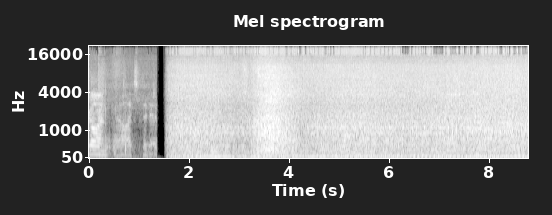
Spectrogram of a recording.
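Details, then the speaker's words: 1985 Porsche 928S V8 idling rough after warranty fuel pump replacement, following new plugs and wires; uneven, lumpy idle with no clear knock; owner suspects an injector or fuel filter and has added injector cleaner; rough idle, cause unconfirmed. "all right let's run it out but it's rough"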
